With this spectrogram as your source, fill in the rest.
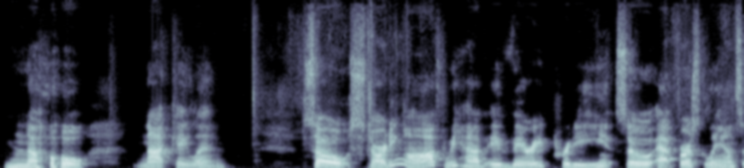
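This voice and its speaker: A woman reselling thrifted clothes, chatting casually and rambling through a haul video, her voice a bit raspy from talking all day. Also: mid-range voice, dry recording. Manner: chatty, rambling, self-correcting. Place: at home beside a pile of clothes.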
